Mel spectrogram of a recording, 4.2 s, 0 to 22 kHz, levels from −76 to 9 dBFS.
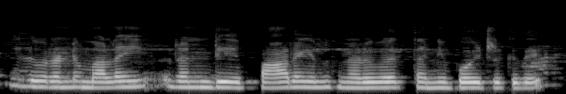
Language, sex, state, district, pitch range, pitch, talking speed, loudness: Tamil, female, Karnataka, Chamarajanagar, 195-215 Hz, 210 Hz, 115 wpm, -15 LUFS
